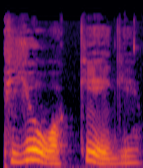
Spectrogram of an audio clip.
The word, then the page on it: pjåkig: pj'å:kig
